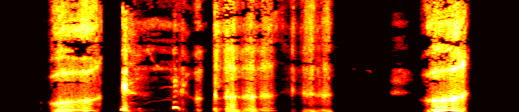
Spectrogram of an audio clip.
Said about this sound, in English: It just sounds like you're ready to hawk a loogie. Oh. This is a throat thing.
